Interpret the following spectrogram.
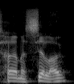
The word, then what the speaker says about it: Hermosillo: So Michael Hermosillo, hope I pronounced that right. Unless you're pronounced like armadillo. So it's Hermosillo.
